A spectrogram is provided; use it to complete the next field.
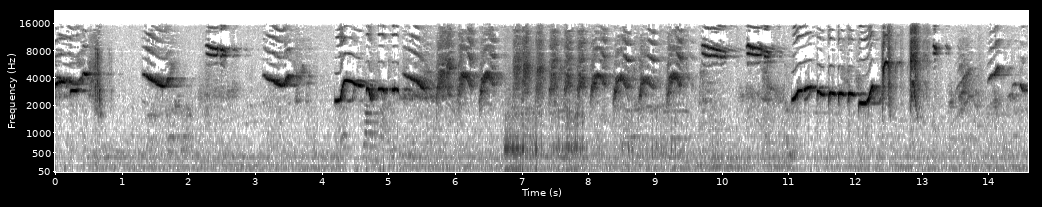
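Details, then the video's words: Orange-banded thrush, recorded as masteran, delivering a long varied song of whistled slurs, rapid chattering trills and quick repeated notes, almost continuous after a few spaced opening phrases. "suara kicau burung anis cendana : masteran anis cendana"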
